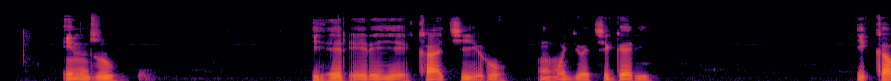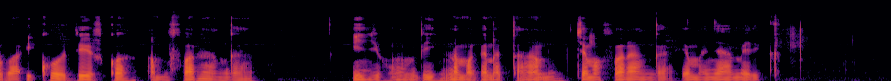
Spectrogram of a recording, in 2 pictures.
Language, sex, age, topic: Kinyarwanda, male, 25-35, finance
